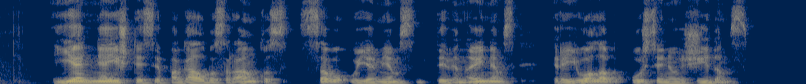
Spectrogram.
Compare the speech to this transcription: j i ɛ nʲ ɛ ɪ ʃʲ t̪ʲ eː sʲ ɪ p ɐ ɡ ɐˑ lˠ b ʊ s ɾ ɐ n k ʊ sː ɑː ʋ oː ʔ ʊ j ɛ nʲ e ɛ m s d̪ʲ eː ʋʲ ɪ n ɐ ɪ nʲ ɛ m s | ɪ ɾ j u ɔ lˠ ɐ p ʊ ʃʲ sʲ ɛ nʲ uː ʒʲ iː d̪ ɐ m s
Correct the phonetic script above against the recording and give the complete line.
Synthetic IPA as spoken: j i ɛ nʲ ɛ ɪ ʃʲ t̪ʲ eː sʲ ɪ p ɐ ɡ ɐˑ lˠ b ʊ s ɾ ɐ ŋ k ʊ sː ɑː ʋ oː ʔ ʊ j ɛ mʲ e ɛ m s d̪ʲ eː ʋʲ ɪ n ɐ ɪ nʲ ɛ m s | ɪ ɾ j u ɔ lˠ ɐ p ʊ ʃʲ sʲ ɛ nʲ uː ʒʲ iː d̪ ɐ m s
